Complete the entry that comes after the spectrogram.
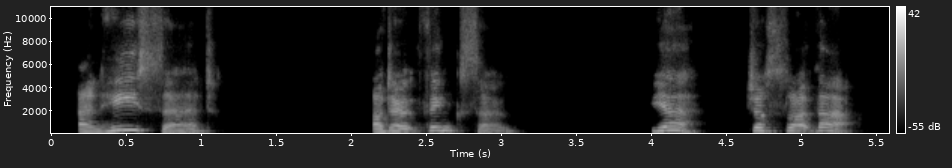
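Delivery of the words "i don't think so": imitated deadpan, flat delivery. Retelling someone's reply after being told he's dead: imitating a deadpan reply. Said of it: "Kind of deadpan".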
